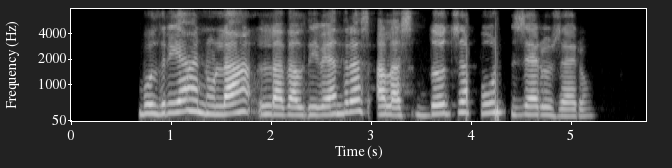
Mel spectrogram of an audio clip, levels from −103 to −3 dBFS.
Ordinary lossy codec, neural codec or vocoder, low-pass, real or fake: Opus, 32 kbps; vocoder, 44.1 kHz, 80 mel bands, Vocos; 7.2 kHz; fake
